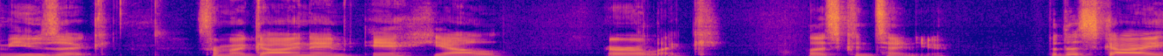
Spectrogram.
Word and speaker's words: Eyal Erlich: in the original cut of this review, I mispronounced this guy's name. Apparently, I have been told it's Eyal Erlich. So I'm going to be listening to some music from a guy named Eyal Erlich.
